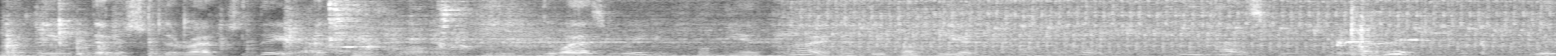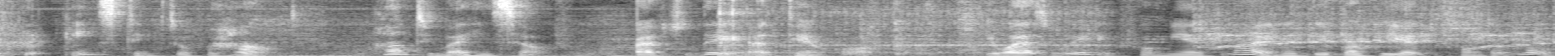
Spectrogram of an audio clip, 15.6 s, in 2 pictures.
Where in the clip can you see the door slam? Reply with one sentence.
You can hear the door slam from 0.6 to 1.1 s, from 6.6 to 7.1 s and from 11.3 to 11.8 s.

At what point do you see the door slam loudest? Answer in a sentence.
The loudest moment of the door slam is at 7 seconds.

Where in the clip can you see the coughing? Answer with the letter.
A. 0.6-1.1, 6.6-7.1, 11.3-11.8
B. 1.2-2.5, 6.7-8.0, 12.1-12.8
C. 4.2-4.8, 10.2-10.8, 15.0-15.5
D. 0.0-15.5
B.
